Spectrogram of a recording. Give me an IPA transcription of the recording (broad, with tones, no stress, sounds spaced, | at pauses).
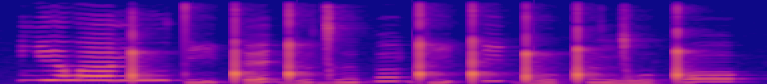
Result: ʎ e˥ lˠ a˥ ŋ͡ǃ u˥ t i˩˧˩ ǃʰ ɛ˨˥ ɡ͡ǃ ɯ˩˧˩ ɡ͡ǀ ɯ˧ b ɔ˥ ǃʼ i˨˥ ǃʰ i˥ ɡ͡ǃ u˩˧˩ ǃʰ ɯ˧ ŋ͡ǀ u˩˧˩ ɡ͡ǃ ɔ˥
